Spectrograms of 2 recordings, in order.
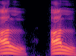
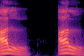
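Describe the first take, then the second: No difference in how they are said.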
